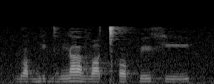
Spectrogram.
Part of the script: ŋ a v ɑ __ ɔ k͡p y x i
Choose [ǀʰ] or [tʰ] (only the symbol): ǀʰ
